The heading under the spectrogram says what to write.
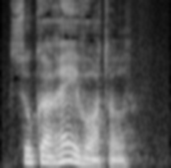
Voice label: "Suckeräijwortel", platt

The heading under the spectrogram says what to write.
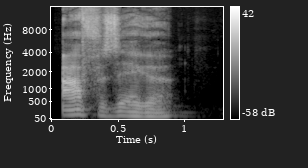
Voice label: "affsägge", kaevels platt

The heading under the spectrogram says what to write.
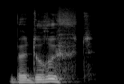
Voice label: "bedrüvt", kaevels platt

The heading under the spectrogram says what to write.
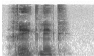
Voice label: "reklek", Platt

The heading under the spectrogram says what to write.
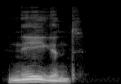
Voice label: "negend", kaevels platt

